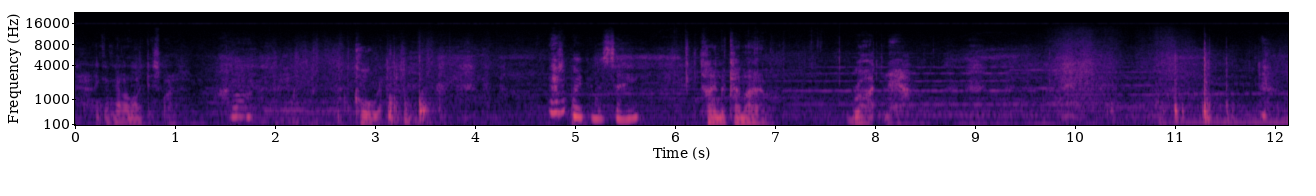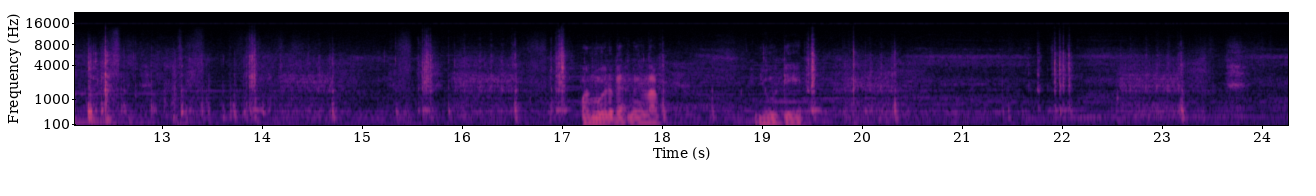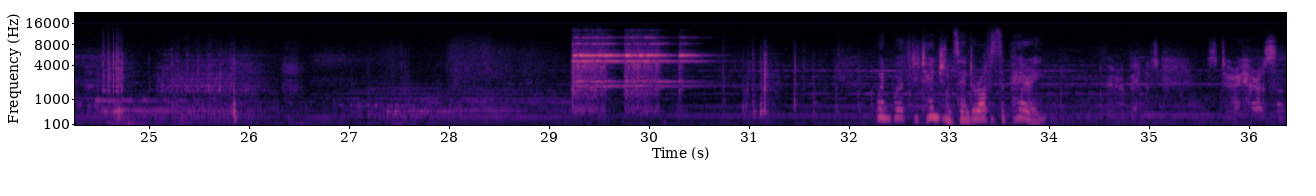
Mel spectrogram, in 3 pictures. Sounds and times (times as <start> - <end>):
Music: 0.0 - 36.3.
